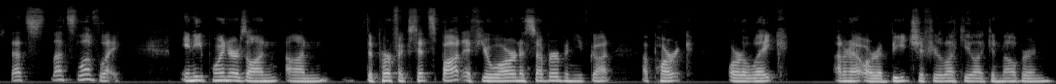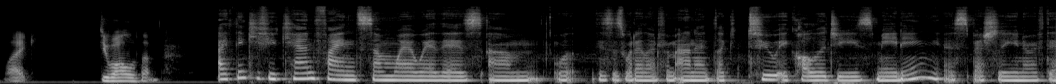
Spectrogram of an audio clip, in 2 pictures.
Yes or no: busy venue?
no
